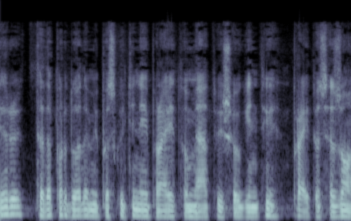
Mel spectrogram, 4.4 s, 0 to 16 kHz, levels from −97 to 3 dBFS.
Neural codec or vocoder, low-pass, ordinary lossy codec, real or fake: vocoder, 24 kHz, 100 mel bands, Vocos; 10.8 kHz; AAC, 64 kbps; fake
